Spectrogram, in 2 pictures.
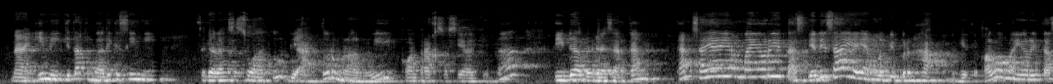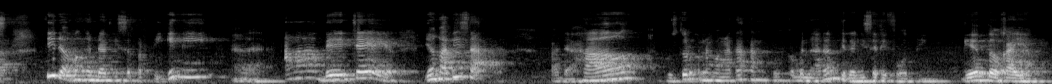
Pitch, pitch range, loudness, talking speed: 195 Hz, 160-255 Hz, -15 LUFS, 135 wpm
